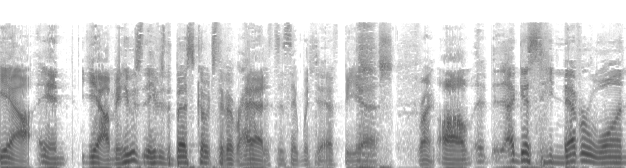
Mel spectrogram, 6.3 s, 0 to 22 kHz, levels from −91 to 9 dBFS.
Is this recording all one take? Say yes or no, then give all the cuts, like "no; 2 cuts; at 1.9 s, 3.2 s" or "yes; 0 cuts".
yes; 0 cuts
